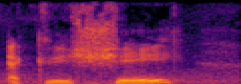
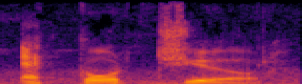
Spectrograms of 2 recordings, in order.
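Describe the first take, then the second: First: The middle vowel sounds like 'ay'. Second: The middle vowel sounds like 'or'. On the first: The speaker calls it wrong. "I have been pronouncing them as Equiche because I for- figured that the E U R would be an A sound" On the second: The speaker calls it right. "I actually found a correct pronunciation, and it's Ekor"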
